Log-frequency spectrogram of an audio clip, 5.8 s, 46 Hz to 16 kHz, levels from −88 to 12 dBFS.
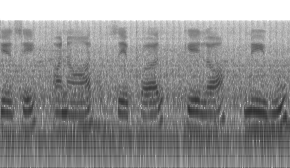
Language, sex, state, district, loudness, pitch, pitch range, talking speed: Hindi, female, Bihar, Saran, -16 LUFS, 155 Hz, 150-160 Hz, 70 wpm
